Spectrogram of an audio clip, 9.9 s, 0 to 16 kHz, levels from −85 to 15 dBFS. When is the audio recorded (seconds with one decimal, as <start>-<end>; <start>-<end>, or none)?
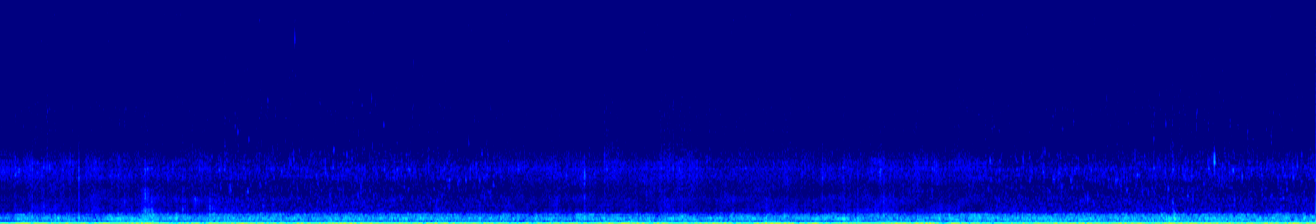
1.6-3.8; 7.4-9.9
